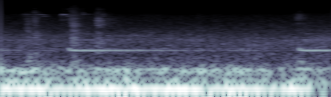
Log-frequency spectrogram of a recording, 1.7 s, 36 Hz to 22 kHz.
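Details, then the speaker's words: 1988 Mercury Cougar fuel pump tested with a test light before installation: thin steady whine lasting about one second over a low rumble, then stops. Normal fuel pump prime. "hooked up the test light and we'll see if the test light lights up to Prime the fuel pop there we go it's like about a 1 second prime"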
